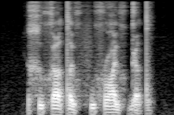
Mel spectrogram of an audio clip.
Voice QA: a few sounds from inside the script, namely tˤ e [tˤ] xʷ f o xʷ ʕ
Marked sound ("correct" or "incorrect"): incorrect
